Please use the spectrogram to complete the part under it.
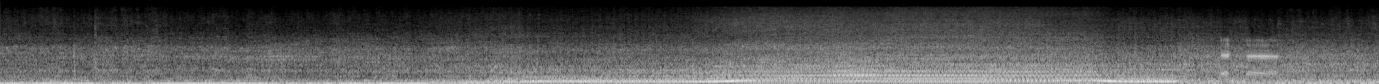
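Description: A 1936 Ford 5-window coupe resto-rod out on a test drive, its engine heard from inside, first a steady drone, then revving up through a gear and climbing in pitch before settling back. Road and cabin noise run underneath.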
